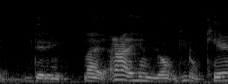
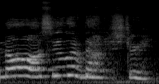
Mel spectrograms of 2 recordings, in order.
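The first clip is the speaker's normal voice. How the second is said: high, loud, slower laughing repeat; 8 dB louder, slower than usual. Real, not acted. A teen laughing as she repeats her lie, high and slow. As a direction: laugh through the denial.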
